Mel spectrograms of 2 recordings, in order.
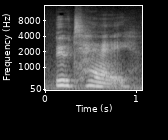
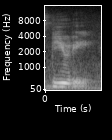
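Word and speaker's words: Beauté: a company called Ace Beaute. I think that's how you say it instead of Ace Beauty, because there's a T-E, an accent.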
